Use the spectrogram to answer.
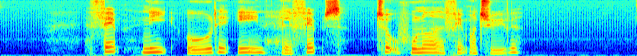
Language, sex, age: Danish, female, 39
